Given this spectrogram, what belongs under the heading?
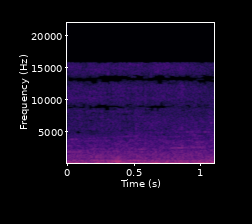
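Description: A swarm of about 10,000 honey bees hums loud and close as a dense, steady drone without a break, during an attempt to move them from a swarm trap into a bee box.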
